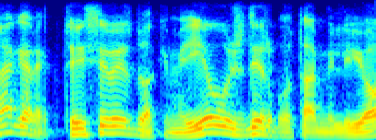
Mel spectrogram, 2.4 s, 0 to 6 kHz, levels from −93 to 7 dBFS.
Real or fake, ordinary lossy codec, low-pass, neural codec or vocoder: real; Opus, 32 kbps; 5.4 kHz; none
